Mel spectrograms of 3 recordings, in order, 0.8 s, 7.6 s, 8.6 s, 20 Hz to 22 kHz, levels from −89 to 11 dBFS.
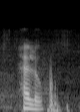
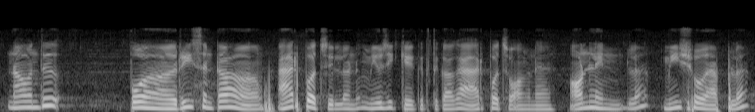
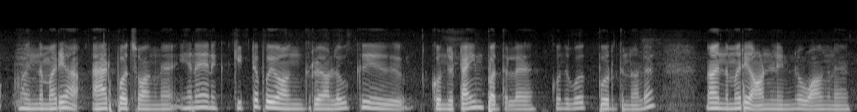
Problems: background sounds at intervals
